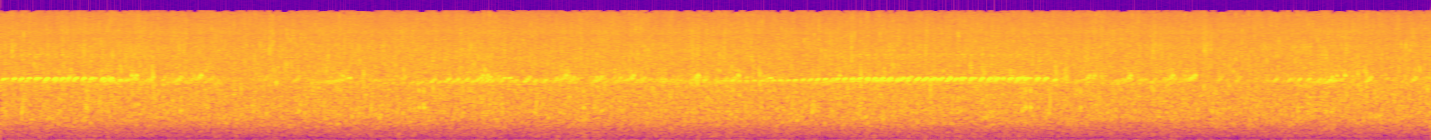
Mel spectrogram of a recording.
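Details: Kajika frogs in a clear stream give high, pure whistled trills, one short burst at the start and a longer pulsing run in the middle, against constant broadband babbling of flowing water.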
